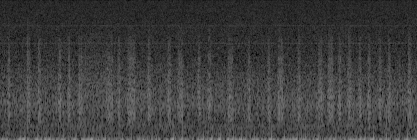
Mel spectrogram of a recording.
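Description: Near silence: faint steady hiss with faint, irregular crackling.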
